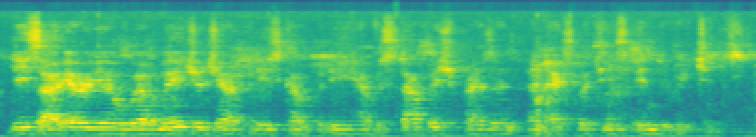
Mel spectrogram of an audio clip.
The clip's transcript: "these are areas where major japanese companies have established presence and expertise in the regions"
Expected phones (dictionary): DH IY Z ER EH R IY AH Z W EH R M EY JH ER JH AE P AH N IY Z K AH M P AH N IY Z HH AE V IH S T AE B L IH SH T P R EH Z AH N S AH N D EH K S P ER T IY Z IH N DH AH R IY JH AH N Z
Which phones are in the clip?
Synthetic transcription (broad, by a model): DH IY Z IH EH R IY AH W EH L M EY JH ER JH AE P AH N IY Z K AH M P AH N IY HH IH V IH S T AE B L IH SH P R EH Z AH N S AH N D EH K S P ER T IY Z IH N DH AH R IY JH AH N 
